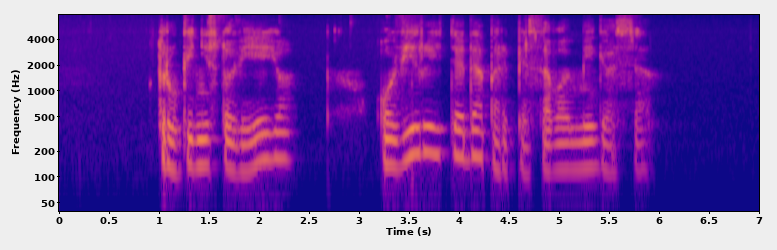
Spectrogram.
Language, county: Lithuanian, Kaunas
